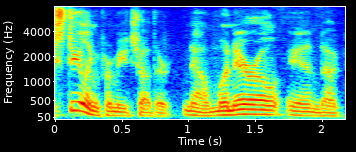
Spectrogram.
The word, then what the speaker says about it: Monero: Okay, and a Monero, spell that. Monero, right. Those are good. Dash is good. M-O-N-E-R-O? Correct. As in like an Italianized version of the idea of money.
